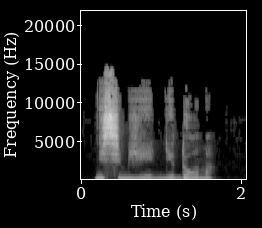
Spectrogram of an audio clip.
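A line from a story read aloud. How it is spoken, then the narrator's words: Very quiet. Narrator (Russian): повторила Диара тихо-тихо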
